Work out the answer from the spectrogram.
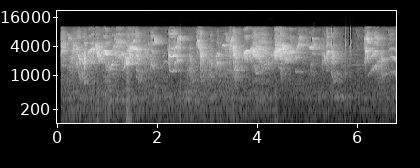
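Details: Bali myna (Leucopsar rothschildi) at Avifauna, Alphen aan den Rijn, giving loud, harsh squawks and chattering notes in a near-continuous, irregular stream, mostly high-pitched and grating.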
